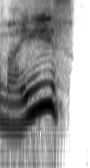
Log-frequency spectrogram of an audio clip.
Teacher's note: es una palabra aguda porque su sílaba tónica está en la última posición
